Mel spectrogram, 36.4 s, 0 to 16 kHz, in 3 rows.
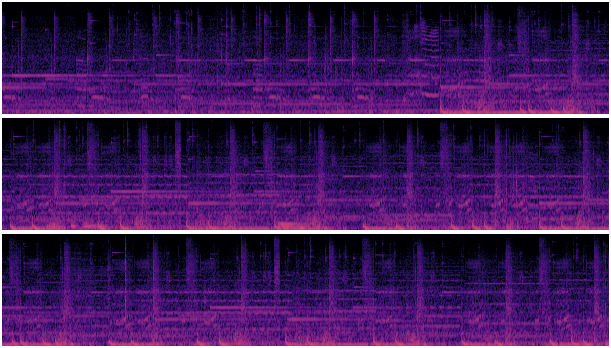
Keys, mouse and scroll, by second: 1.6 scroll down 1, 2.1 scroll up 1, 2.5 right click, 2.8 scroll up 1, 3.0 click, 3.3 scroll down 1, 3.5 right click, 4.3 F10, 4.8 click, 5.3 scroll up 1, 5.4 right click, 5.8 click, 6.3 scroll down 2, 6.5 Escape, 6.6 Escape, 6.9 right click, 7.0-8.3 scroll up 2, 7.1 middle click, 8.3 click, 10.1 scroll down 1, 10.4 scroll up 1, 10.6 right click, 10.9 scroll down 1, 11.2 click, 11.6 scroll up 1, 11.7 right click, 12.1 scroll down 1, 12.8 shift+click, 13.4 shift+scroll up 1, 13.6 right click, 14.0-14.6 scroll up 1, 14.6 shift+click, 14.9 shift+scroll up 1, 15.0 right click, 15.9 click, 16.2 scroll up 1, 16.6 click, 17.5 scroll down 1, 17.6 Escape, 17.8 scroll up 1, 18.1 click, 18.5-18.8 scroll up 1, 19.2 click, 19.5 scroll up 1, 19.8 click, 20.6 scroll down 1, 21.0 right click, 21.2-21.5 scroll down 1, 21.5 right click, 21.9-22.7 scroll up 3, 22.3 Escape, 22.5 Escape, 23.2 middle click, 23.2-25.4 scroll up 1, 29.1 click, 29.3 scroll down 1, 29.4 right click, 29.7-30.2 scroll up 1, 30.3 click, 31.3-31.7 scroll down 1, 31.9 right click, 32.2-32.5 scroll down 1, 32.5-35.4 right drag, 35.7 click, 36.3 right click.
